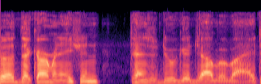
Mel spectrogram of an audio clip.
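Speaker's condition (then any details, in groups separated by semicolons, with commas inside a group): ALS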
